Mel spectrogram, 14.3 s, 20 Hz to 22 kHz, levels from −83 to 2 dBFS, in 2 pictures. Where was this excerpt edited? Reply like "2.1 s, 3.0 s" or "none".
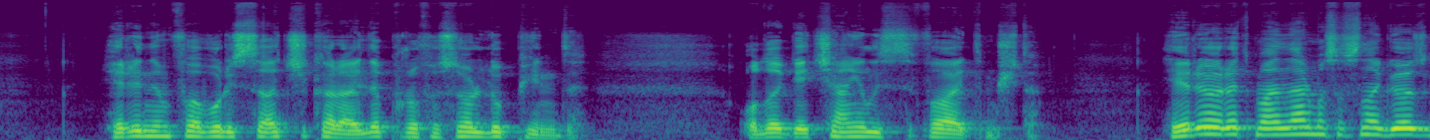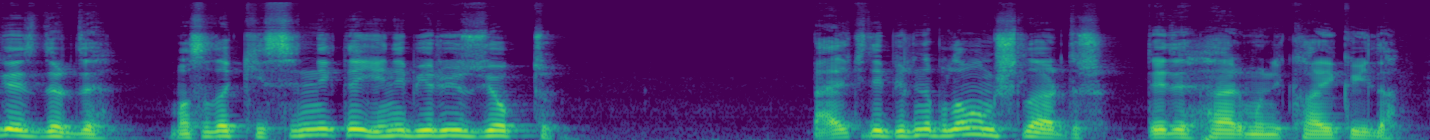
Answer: none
